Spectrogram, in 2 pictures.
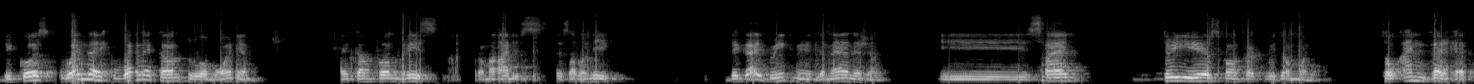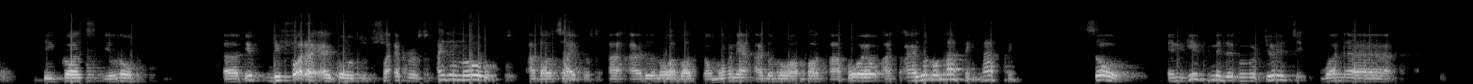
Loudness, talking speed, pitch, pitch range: -21 LUFS, 145 wpm, 155 Hz, 140-205 Hz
